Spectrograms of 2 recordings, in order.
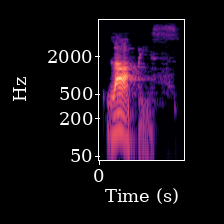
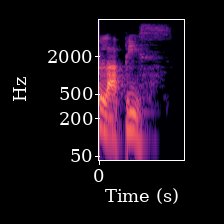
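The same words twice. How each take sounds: First: "Lápiz" as LÁ-piz, LÁ punched loud; stress on first syllable. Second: "lápiz" mis-stressed as la-PIZ; stress on last syllable. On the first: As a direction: hit the LÁ of "Lápiz". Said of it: "stressed where that accent mark is". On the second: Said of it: "never lápiz". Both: Shown as a demonstration.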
